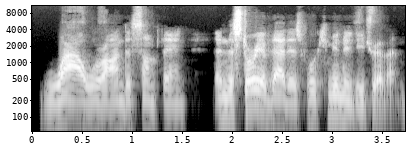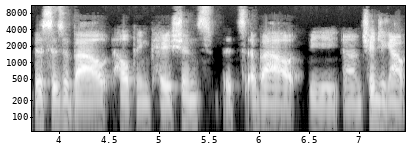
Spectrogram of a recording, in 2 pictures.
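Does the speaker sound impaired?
No.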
